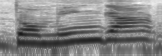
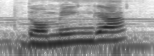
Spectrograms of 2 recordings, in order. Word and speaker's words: Dominga: my mother's name is dominga Ruez it's kind of hard to pronounce it's like a Sunday with an A dominga but yeah doinga yeah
